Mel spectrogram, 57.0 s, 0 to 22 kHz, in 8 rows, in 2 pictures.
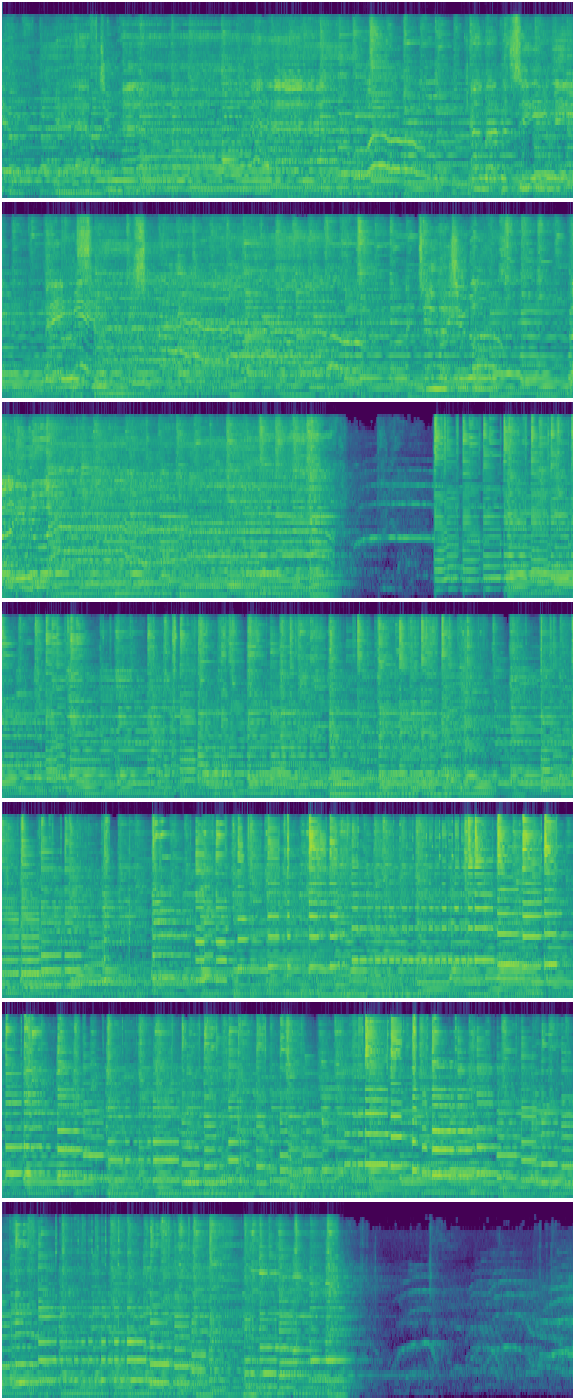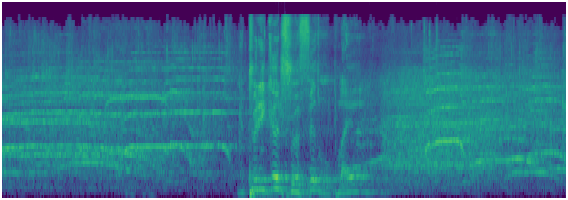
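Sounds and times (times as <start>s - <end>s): acoustic band playing: 0.0s - 18.8s, 19.6s - 47.7s.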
